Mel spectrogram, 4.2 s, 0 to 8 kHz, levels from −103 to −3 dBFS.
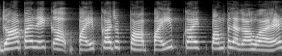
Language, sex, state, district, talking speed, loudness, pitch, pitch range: Hindi, female, Delhi, New Delhi, 185 wpm, -14 LUFS, 285 Hz, 240-320 Hz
